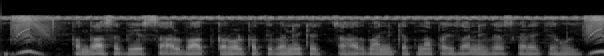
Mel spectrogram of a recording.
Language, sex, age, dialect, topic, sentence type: Bhojpuri, male, 25-30, Northern, banking, question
